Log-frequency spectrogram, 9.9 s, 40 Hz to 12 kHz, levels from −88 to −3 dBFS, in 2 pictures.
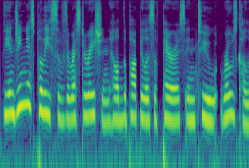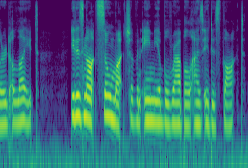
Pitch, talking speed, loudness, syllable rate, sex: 210 Hz, 180 wpm, -18 LUFS, 5.2 syllables/s, female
